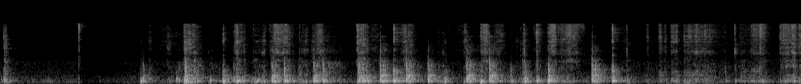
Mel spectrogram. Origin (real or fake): real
